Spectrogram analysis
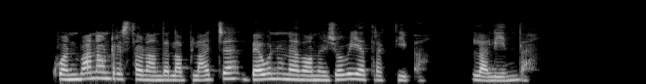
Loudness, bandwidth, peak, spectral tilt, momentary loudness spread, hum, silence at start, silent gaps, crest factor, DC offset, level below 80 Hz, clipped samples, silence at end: -17 LUFS; 7.8 kHz; -2 dBFS; -6 dB/octave; 12 LU; none; 0.55 s; 4.32-4.70 s; 16 dB; under 0.1%; -62 dBFS; under 0.1%; 1.15 s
